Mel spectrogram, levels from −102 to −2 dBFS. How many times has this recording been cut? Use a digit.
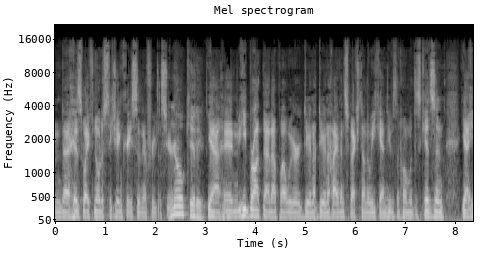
4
